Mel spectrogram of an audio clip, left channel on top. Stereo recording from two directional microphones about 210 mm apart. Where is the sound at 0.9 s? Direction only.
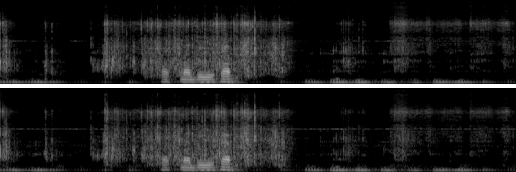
5° left (ahead or behind).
